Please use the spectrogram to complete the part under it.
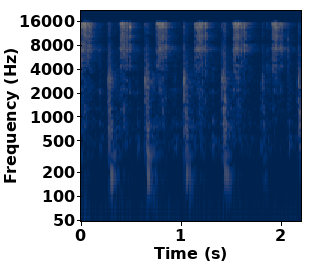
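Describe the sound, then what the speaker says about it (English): A socket ratchet clicks in quick, quiet bursts while bolts are snugged down on a 1993 GMC Typhoon, with a rhythmic series of close metallic pawl ticks repeating several times a second. "I'm just tightening down 1, 2, 3, 4, 5, 6."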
